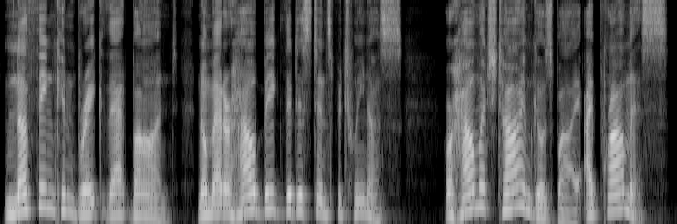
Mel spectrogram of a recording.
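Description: A gentle middle-aged father speaks softly and earnestly to comfort his son, voiced by a male narrator. The voice rises a little and moves with feeling. It is a dry, close storybook recording. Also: a little high, sing-song, measured pace, dry recording, voice pushed up.

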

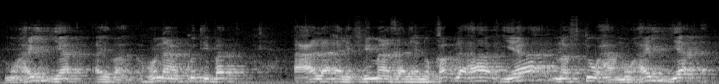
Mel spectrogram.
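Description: A man's voice: mid-range voice, warm tone, slight background noise. A man teaching Arabic spelling rules, explaining step by step with frequent restarts and hesitations. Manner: halting, many restarts and fillers. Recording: distant mic, echoey room, dull lo-fi.

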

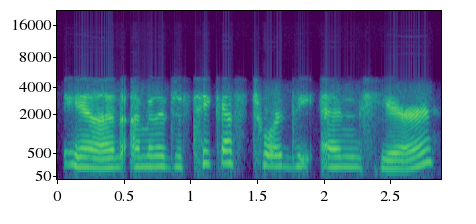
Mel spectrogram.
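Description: A woman's voice: medium pitch, moderate pace, no room sound. A woman hosts an online webinar while under the weather, her voice muffled from a cold. She speaks conversationally, filling gaps with ums and uhs. The audio is dry and narrow, like a phone line. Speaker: webinar host. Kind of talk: hosting a webinar. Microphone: webinar call audio.

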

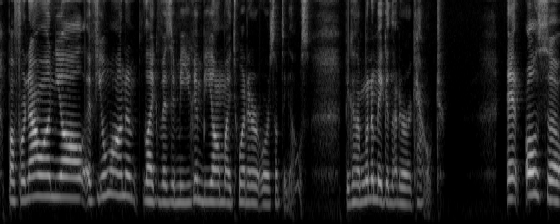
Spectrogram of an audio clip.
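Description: Sick woman with a hoarse voice, rambling on to her followers in a vlog. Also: mid-range voice. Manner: rambling and repetitive, many restarts. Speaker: vlogger. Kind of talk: casual talking-to-camera vlog.

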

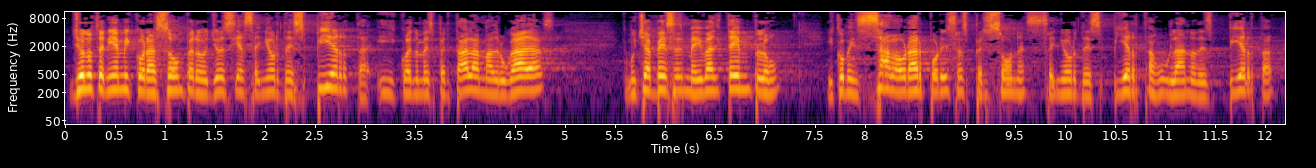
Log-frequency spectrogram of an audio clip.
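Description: A woman preacher giving a sermon, telling stories warmly and breaking into loud, fervent exhortations. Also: medium pitch, fairly even intonation, normal speed, big-room sound. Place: church sanctuary.

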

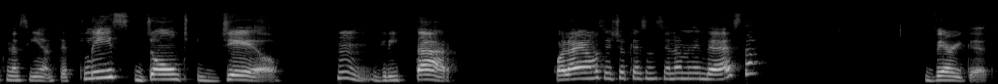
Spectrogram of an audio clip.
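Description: A woman teaching a recorded English vocabulary lesson, explaining each word patiently and repeating it. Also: mid-range voice.

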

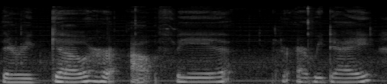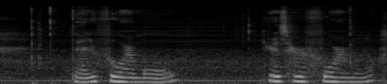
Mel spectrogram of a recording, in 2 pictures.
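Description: In a dark-toned, medium-pitched voice with fairly even intonation, this gaming channel host takes it slowly as she offers casual let's-play commentary on a life-sim game. She rambles chattily, saying um a lot and often slipping into whispers, over slight background noise.

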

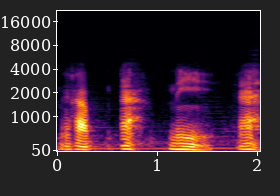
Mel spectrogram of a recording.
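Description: A man's voice: unhurried, dull audio, soft background music. A middle-aged man hosting a casual hands-on gadget review, chatty and polite, thinking aloud as he tries out features. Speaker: host reviewing a phone. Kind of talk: casual hands-on product demo.

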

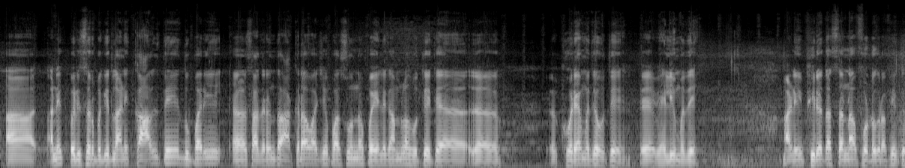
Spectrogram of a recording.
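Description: A man, interviewed for the news, speaking haltingly with many pauses and restarts. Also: fairly low pitch, darkish tone. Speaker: interviewee, husband of a tourist.

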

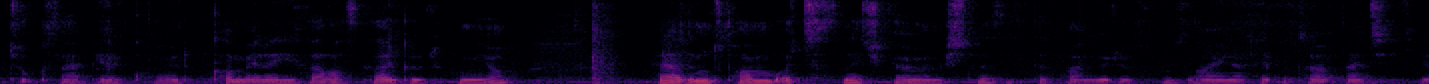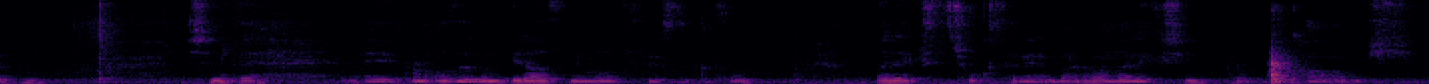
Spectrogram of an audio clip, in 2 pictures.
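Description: A woman's voice: lowish voice, flat delivery, fast talker, gravelly, recorded from a distance. A young woman chatting to viewers while she cooks at home, now and then keeping her voice down for a sleeping family. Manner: hushed at times so as not to wake her husband and baby. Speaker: home cooking vlogger. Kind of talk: casual kitchen vlog chat. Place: home kitchen. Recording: roomy kitchen echo, camera set back, household noise.

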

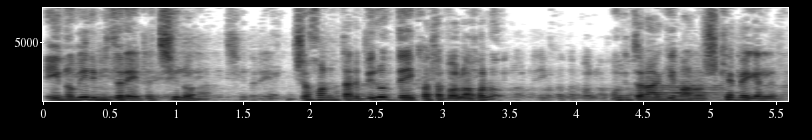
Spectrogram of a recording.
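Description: A man preaching a Bengali sermon, telling a story with animated shifts of voice and sudden rising shouts. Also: a little high, fairly quick, a crowd in the background. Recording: echoey hall with long reverb.

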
